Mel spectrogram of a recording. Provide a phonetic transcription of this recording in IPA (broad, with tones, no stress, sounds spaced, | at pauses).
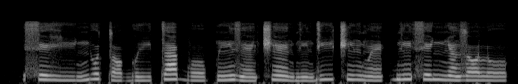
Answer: s e˧ ɣ iː˨ ɲ o˦ t ɔ˨ ɡʷ iː˨ t a˦ b oː˨ p ĩ˨˦ z ɛ̃˨ t͡ʃ ɛ̃˦˨ d ĩ˨ d iː˦ t͡ʃ ĩ˦ ɡʷ ɛ̃˧ | d ĩ˦ s e˦ ɲ ã˧ z ɔ˧ l o˧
